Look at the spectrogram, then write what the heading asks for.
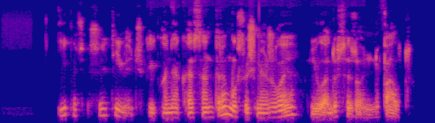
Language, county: Lithuanian, Kaunas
